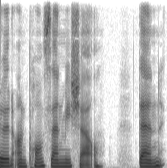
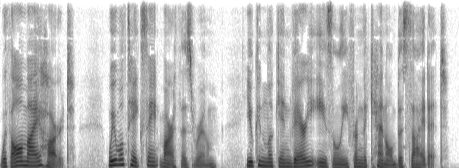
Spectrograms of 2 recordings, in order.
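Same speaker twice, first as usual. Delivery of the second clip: ordinary delivery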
